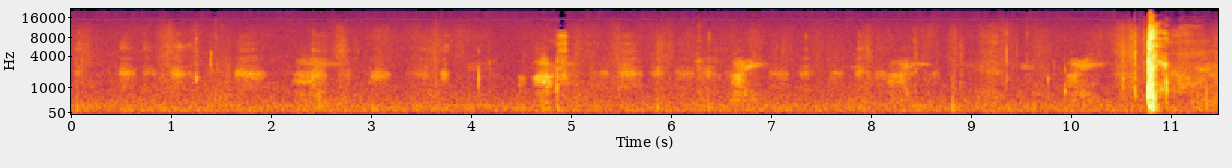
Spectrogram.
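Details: Baby: soft whispering and breathing noises, then one sudden, sharp sneeze near the end; sneezing.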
